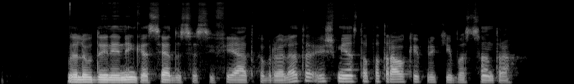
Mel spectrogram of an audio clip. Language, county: Lithuanian, Vilnius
